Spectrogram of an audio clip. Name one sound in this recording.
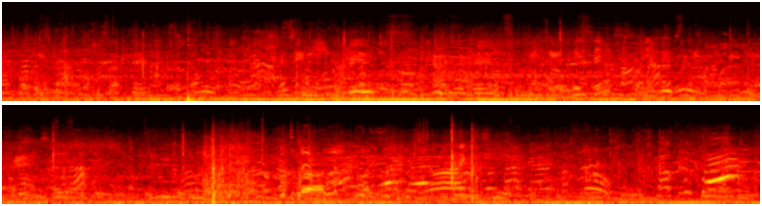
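Players and spectators call out and chatter outdoors.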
